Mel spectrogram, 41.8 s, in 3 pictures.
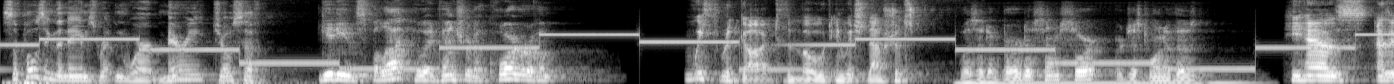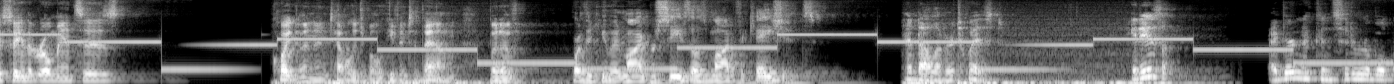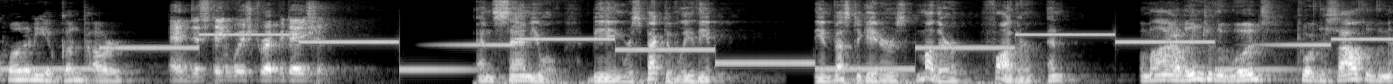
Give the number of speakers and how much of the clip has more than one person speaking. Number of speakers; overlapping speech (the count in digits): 10, no overlap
